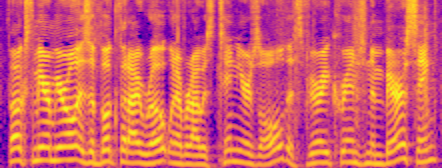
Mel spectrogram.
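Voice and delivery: ordinary talk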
